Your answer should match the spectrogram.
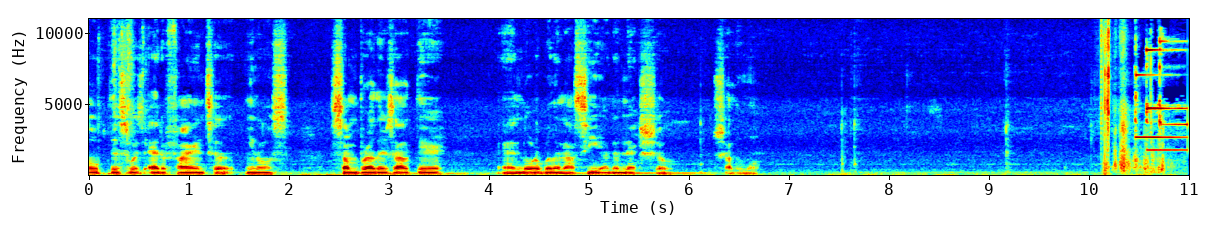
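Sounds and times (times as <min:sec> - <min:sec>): high metallic ringing: 0:10.4 - 0:11.0.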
